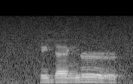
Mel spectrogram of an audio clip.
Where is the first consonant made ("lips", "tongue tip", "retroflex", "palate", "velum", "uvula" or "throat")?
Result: throat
